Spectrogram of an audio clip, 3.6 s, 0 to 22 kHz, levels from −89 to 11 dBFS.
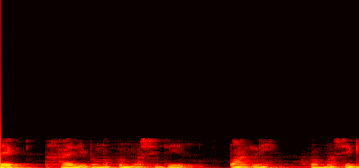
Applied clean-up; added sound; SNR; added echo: none; none; none; reverberation time 0.2 s.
